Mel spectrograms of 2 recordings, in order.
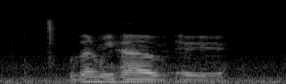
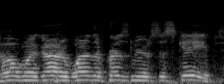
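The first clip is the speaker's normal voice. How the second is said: panicked alarm; 9 semitones higher, 5 dB louder than usual. Retold or imitated. Navy guy panicking about escape.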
